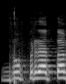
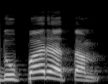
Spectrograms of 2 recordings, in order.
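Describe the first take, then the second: First: The p and r are joined as a cluster. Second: A full vowel separates the p and r. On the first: The speaker calls it wrong. "दुप्रतम नहीं करना है" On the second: The speaker calls it right. "इस शब्द का ध्यान रखना है"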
